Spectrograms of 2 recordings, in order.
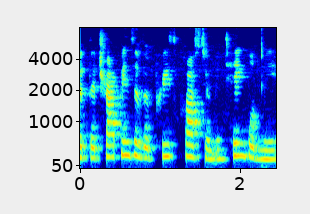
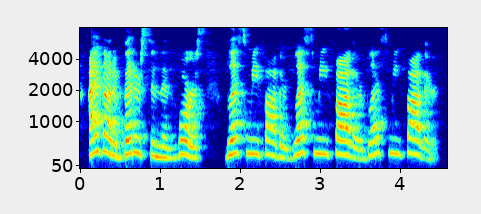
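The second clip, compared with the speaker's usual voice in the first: loud, high begging; eager pleading; 5 semitones higher, 7 dB louder than usual. A narrator's reading. Bones begging the priest for blessing, loud. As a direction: beg the priest over and over.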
